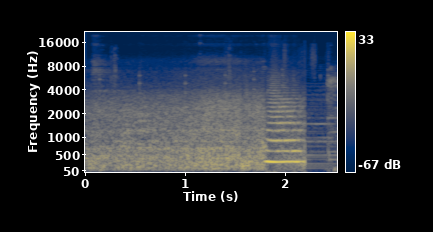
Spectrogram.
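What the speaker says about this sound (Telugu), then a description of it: "ఇదే మనం ప్రయాణం చేసే ట్రైన్ వచ్చేసి" A passenger train rumbles steadily as it pulls into a station, then a loud horn blares for a moment before cutting off abruptly.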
